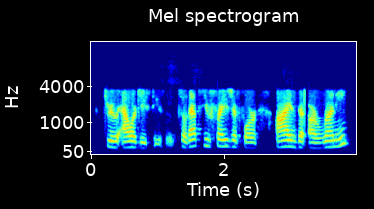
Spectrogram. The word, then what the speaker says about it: euphrasia: It's spelled E-U-P-H-R-A-S, as in Sam, I-A, euphrasia.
